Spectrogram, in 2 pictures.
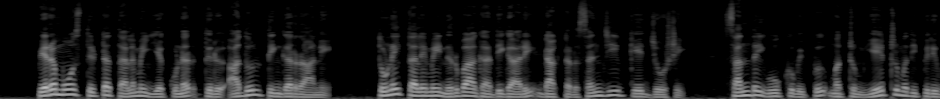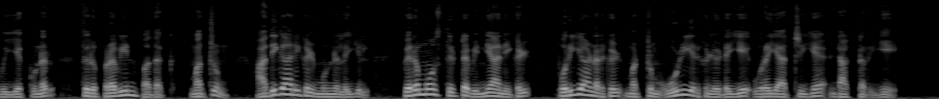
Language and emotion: Tamil, neutral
